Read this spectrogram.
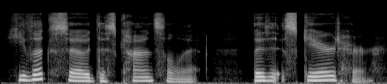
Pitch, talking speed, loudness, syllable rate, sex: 165 Hz, 125 wpm, -19 LUFS, 4.5 syllables/s, female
